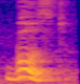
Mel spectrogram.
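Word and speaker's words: ghost: এবার আমরা দেখবো যে শব্দের শুরুতে জি এইচ থাকলে এইচ টা সাইলেন্ট থাকবে, জিটা উচ্চারিত হবে আর এইচ টা কি হবে সাইলেন্ট হবে। গোস্ট অর্থ হচ্ছে ভূত, এখানে এইচ কি সাইলেন্ট।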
